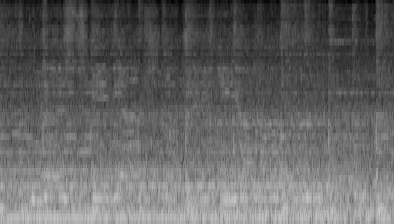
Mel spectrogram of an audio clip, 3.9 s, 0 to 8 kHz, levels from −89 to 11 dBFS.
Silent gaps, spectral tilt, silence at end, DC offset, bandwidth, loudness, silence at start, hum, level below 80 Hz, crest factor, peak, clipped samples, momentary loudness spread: none; -8.5 dB/octave; 0 s; under 0.1%; 8 kHz; -21 LUFS; 0 s; none; -24 dBFS; 12 dB; -6 dBFS; under 0.1%; 3 LU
